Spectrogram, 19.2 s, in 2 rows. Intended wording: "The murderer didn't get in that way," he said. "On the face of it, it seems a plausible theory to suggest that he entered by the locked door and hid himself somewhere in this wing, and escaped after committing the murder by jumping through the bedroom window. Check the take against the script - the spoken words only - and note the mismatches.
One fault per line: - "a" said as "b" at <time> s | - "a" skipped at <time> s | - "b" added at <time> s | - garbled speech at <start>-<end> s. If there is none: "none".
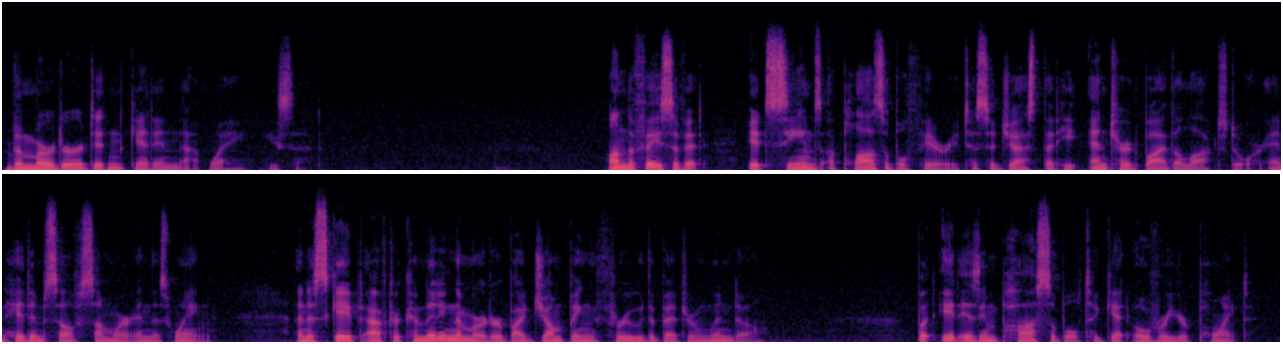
- "But it is impossible to get over your point" added at 16.4 s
